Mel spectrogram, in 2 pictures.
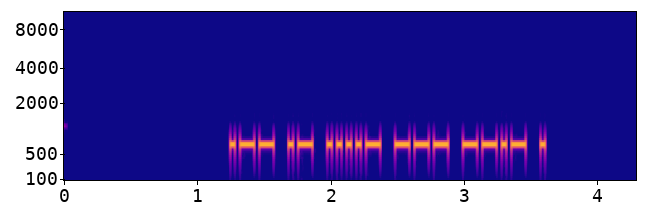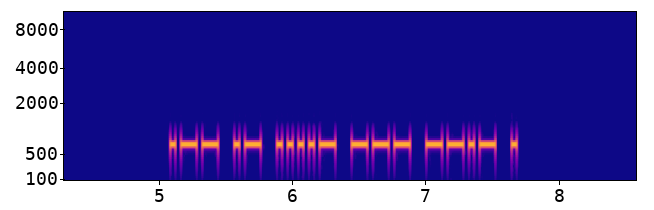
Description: Morse code, heard as a keyed tone, about 30 wpm, 700 Hz. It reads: WA4OQE WA4OQE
